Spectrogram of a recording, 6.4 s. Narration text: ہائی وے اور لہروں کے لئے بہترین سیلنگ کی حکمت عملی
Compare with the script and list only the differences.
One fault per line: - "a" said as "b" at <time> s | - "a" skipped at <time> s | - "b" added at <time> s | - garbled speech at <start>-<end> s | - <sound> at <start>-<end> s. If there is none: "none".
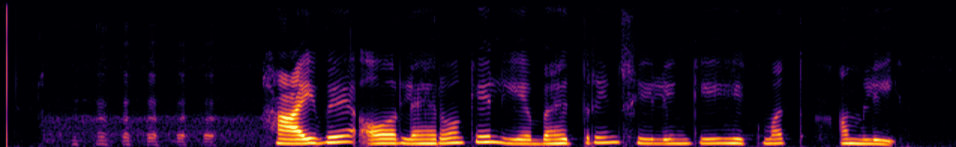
- laugh at 0.5-1.5 s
